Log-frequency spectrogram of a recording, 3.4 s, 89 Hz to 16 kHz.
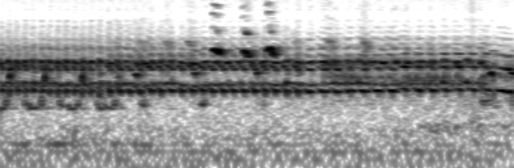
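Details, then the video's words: Malinois Waterslager canary from 2016 giving a dense continuous warbling trill, layered and bubbling, with a few higher chirps in the middle. "Malinois Waterslager 2016"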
